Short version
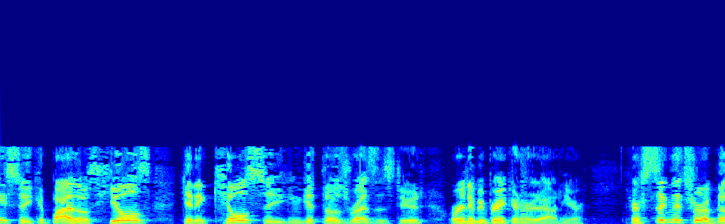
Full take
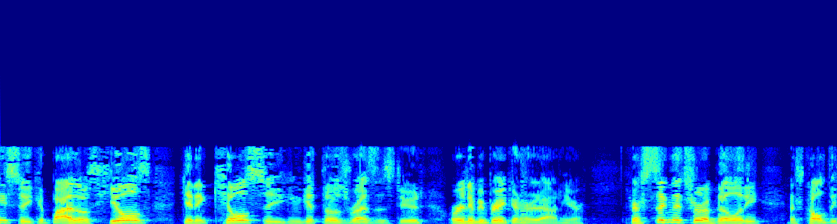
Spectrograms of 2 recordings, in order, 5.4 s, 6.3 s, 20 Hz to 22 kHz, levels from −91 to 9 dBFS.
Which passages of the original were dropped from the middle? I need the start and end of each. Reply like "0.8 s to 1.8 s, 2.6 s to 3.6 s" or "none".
none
